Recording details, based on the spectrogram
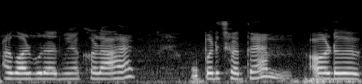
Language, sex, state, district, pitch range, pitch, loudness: Hindi, male, Bihar, Katihar, 260-270 Hz, 265 Hz, -16 LUFS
